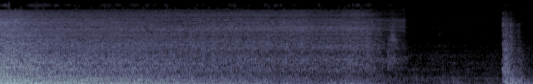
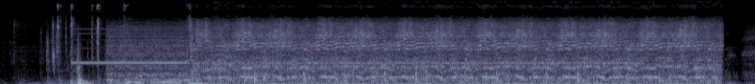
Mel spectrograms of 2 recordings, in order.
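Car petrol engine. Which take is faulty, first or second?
second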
